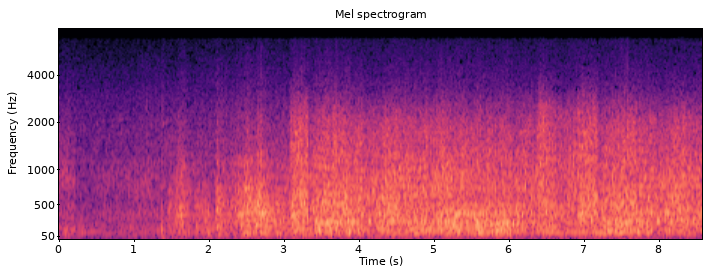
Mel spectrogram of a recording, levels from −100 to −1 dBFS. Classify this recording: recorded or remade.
recorded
